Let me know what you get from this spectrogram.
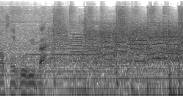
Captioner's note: cheering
